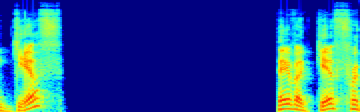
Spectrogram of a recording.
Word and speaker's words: GIF: you it's pronounced gif okay gif who the says jiff okay that's stupid jiff what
